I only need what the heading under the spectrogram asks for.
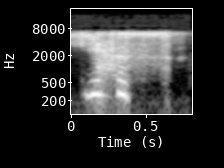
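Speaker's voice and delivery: choked-up yes. Retold or imitated. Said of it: "And I went".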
